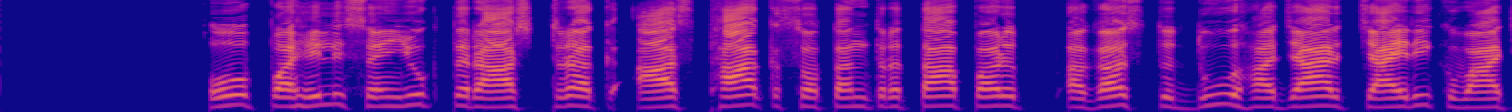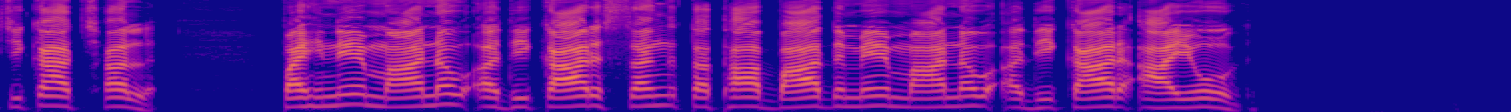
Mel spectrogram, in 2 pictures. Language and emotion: Maithili, neutral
